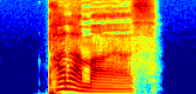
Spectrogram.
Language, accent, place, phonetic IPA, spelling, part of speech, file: German, Germany, Berlin, [ˈpanamaɐs], Panamaers, noun, De-Panamaers.ogg
- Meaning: genitive singular of Panamaer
